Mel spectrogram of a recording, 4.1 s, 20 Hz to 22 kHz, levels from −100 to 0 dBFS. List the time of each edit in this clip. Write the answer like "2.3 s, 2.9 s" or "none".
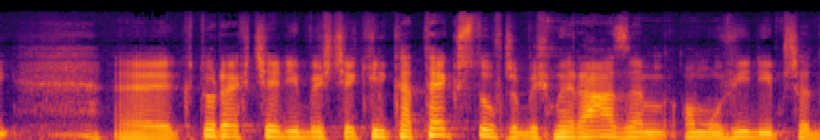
2.5 s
